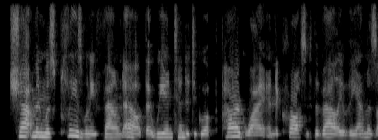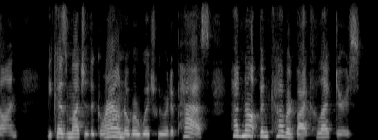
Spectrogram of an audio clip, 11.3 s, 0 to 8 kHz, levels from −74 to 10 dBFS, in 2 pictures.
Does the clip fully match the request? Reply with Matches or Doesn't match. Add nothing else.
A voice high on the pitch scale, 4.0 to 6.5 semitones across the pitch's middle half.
Doesn't match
